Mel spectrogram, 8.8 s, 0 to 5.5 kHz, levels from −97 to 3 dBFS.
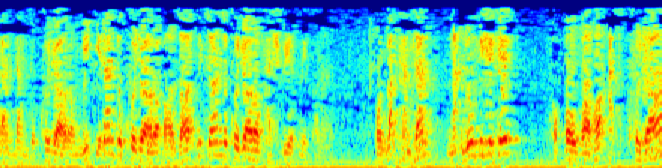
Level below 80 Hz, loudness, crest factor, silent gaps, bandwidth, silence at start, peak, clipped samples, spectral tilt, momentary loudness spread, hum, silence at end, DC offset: -42 dBFS; -14 LUFS; 14 dB; none; 5 kHz; 0 s; 0 dBFS; under 0.1%; -7 dB/octave; 12 LU; none; 0 s; 3%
